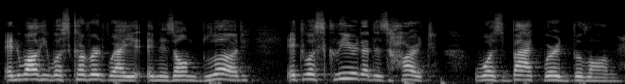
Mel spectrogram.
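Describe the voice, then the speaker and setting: A woman's voice: mid-range voice, fairly even intonation, normal speed. A woman with a congested nose reading a fantasy story aloud as an amateur narrator.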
